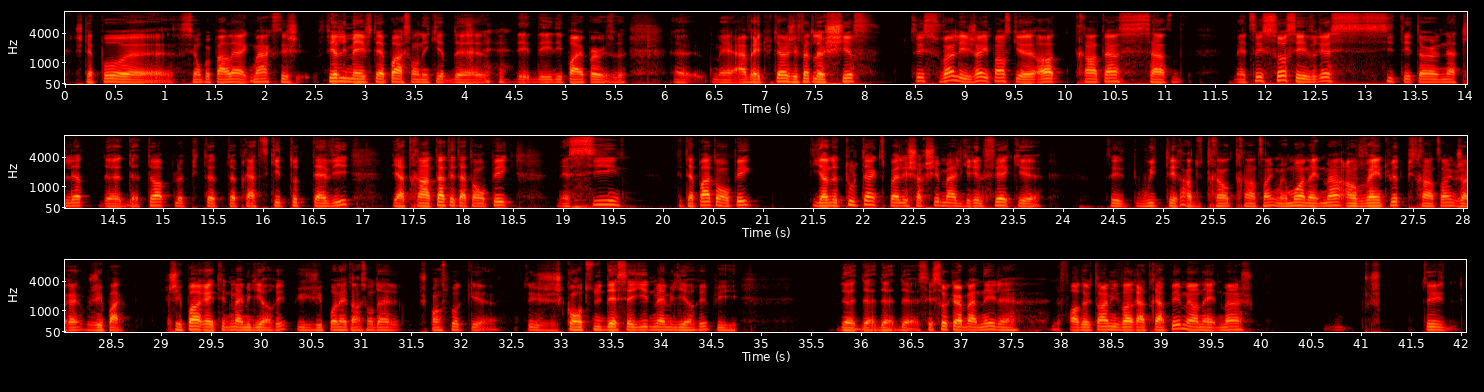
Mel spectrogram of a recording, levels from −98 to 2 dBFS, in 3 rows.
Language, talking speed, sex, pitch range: French, 225 wpm, male, 120-145 Hz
